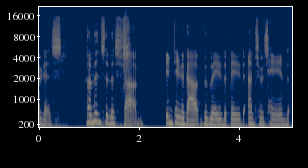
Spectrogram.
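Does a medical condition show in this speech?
Yes: oral cancer, partial glossectomy.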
